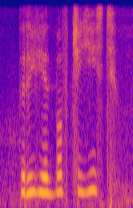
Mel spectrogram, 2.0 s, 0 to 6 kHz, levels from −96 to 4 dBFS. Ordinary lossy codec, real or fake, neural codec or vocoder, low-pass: none; fake; codec, 16 kHz in and 24 kHz out, 0.8 kbps, FocalCodec, streaming, 65536 codes; 5.4 kHz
